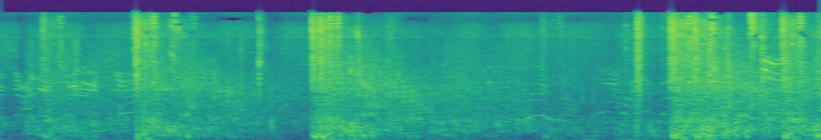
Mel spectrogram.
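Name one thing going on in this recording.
Explosions boom loudly now and then.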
